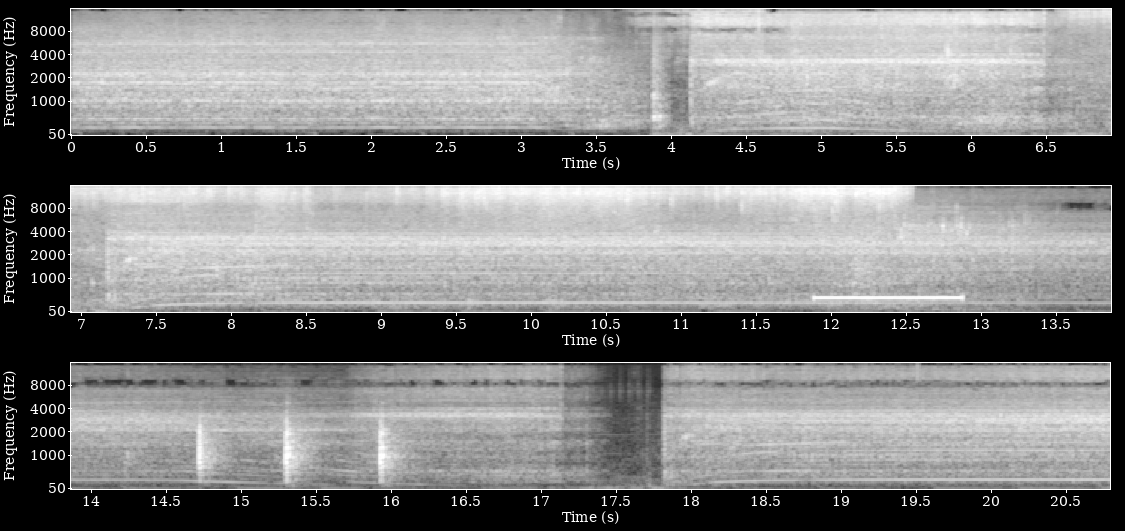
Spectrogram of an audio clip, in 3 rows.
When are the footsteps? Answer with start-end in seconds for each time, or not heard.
not heard.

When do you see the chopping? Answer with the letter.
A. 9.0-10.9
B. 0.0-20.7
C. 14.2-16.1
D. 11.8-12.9
C.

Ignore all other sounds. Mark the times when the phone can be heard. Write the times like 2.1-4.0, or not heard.
11.8-12.9.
